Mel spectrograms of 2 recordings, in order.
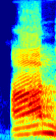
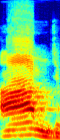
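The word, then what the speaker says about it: alms: बाल कहते हैं आम्स आमज माने एक वर्ड होता है ए एल एम एस आमज पढ़ते हैं एल साइलेंट है आमज माने भी होता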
